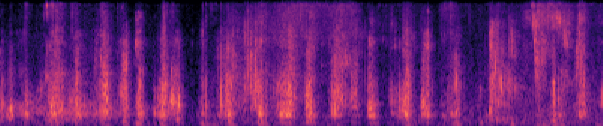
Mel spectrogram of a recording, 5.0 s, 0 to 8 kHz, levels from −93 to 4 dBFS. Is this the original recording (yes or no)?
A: yes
